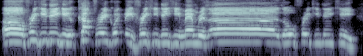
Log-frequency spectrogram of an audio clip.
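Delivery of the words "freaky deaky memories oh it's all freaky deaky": ordinary delivery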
